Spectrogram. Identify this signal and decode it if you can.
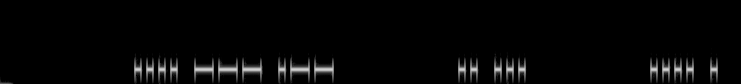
Morse code, heard as a keyed tone, about 20 wpm, 700 Hz. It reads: HOW IS HE
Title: 3x Word-Spacing - Sentences from Top 100 Words - 20wpm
